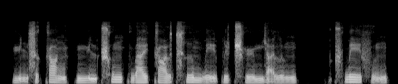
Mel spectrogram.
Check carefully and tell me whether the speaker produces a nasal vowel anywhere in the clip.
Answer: no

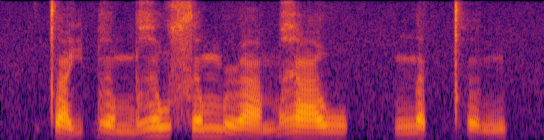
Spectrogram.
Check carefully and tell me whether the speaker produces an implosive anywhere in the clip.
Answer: yes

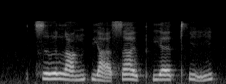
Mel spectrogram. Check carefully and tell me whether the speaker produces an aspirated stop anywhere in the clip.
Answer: yes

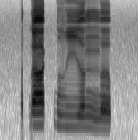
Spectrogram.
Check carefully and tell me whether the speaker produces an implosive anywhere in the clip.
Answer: yes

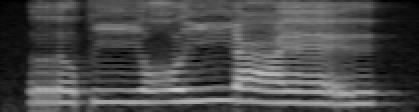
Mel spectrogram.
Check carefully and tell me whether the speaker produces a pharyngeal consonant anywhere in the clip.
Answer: yes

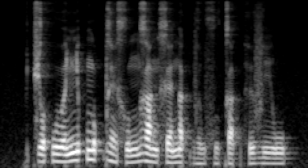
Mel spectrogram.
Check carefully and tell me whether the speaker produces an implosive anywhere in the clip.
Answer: no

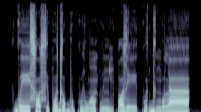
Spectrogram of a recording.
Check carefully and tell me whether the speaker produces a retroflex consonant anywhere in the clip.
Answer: no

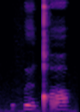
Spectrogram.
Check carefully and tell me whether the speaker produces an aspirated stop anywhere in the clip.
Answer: yes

